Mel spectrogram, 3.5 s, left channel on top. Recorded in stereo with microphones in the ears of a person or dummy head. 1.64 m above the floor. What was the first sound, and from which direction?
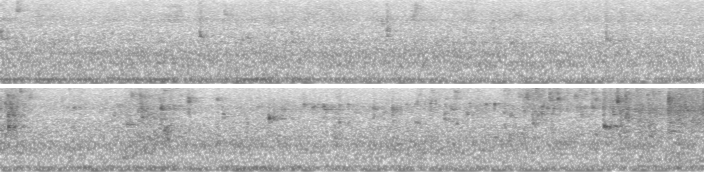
Only background noise.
